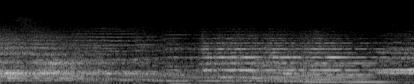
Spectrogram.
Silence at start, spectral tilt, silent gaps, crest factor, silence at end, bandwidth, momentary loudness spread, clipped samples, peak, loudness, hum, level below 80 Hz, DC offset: 0 s; -6.5 dB/octave; none; 16 dB; 0 s; 11 kHz; 10 LU; under 0.1%; -12 dBFS; -28 LUFS; none; -62 dBFS; under 0.1%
